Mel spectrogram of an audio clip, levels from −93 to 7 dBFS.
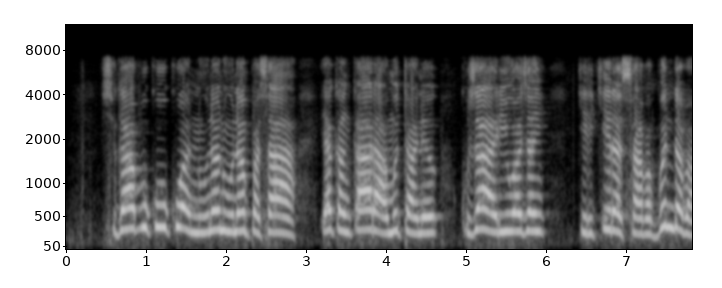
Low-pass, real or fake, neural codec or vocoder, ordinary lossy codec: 7.2 kHz; real; none; none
